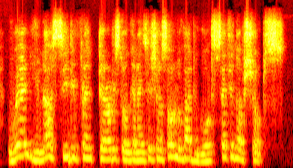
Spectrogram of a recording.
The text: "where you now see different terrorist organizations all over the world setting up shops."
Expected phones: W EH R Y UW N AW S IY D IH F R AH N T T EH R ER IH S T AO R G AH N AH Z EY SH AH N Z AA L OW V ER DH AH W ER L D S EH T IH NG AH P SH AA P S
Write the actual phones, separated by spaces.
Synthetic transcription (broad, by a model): W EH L Y UW N AW S IY D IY F R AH N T T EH R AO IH S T AO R G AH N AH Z EY SH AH N S AA L OW V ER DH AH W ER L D S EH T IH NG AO F SH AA P S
